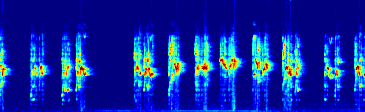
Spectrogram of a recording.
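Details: Tame pet male lovebird indoors, singing happily after being given a shoe box as a new house; harsh, raspy chirps in short bursts roughly every half second, over a faint steady low hum.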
